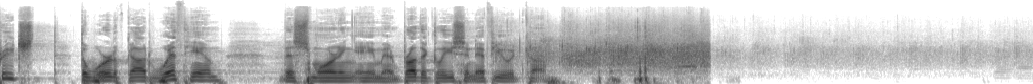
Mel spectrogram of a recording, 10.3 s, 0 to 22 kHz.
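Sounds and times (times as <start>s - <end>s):
speech: 0.0s - 6.6s
church audience clapping: 4.9s - 10.3s.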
